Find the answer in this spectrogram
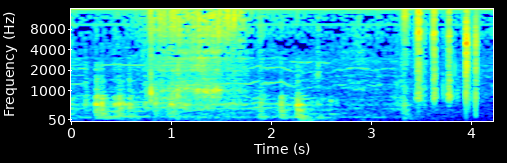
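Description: Built-in multi-disc CD changer of a Renault Espace IV's Cabasse head unit running as it swaps discs: a faint mechanical whir and soft clicks, then a quick run of sharp clicks near the end.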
